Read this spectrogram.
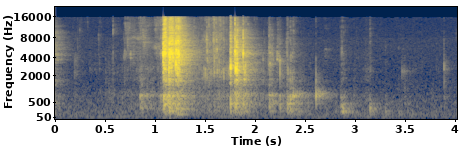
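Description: Water squirts and splashes into a bowl.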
